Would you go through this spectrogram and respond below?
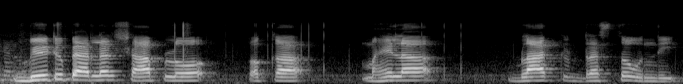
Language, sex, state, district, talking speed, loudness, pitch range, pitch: Telugu, male, Telangana, Mahabubabad, 90 wpm, -17 LUFS, 170-200 Hz, 180 Hz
